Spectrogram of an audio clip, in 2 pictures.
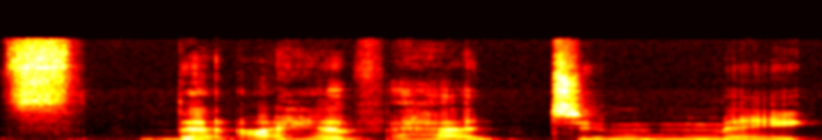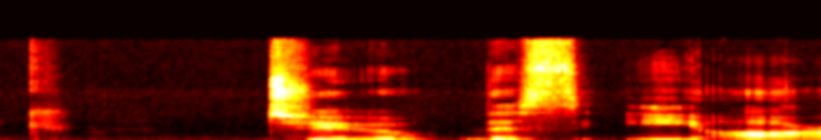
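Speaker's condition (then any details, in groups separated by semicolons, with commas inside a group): Essential tremor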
